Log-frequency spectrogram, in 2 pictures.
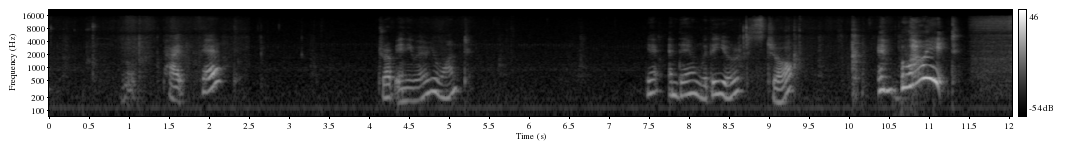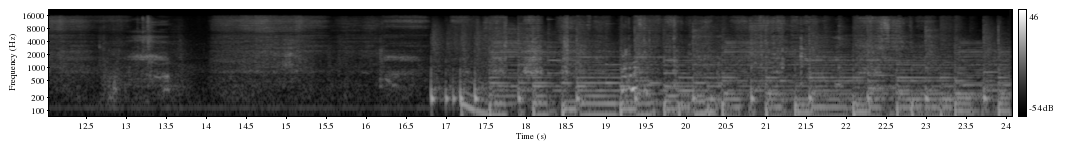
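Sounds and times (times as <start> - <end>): air blown through straws: 11.6 - 13.2, 14.1 - 23.4
background music: 16.8 - 24.0.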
